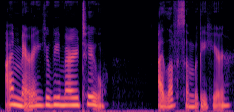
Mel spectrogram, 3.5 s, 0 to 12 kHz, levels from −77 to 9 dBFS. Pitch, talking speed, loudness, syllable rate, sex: 210 Hz, 170 wpm, -17 LUFS, 6.1 syllables/s, female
